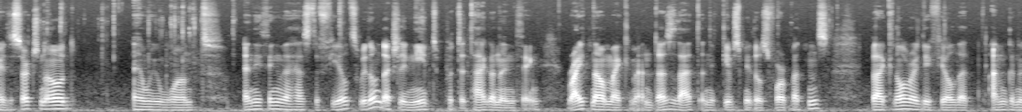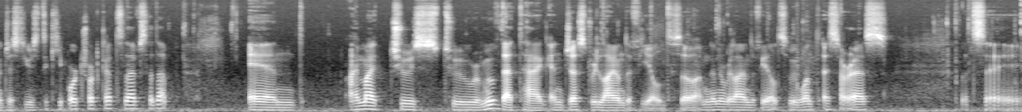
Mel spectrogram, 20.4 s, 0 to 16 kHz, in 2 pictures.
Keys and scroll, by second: 3.4 Return, 3.9 Down, 18.8 Up, 19.2 Right.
